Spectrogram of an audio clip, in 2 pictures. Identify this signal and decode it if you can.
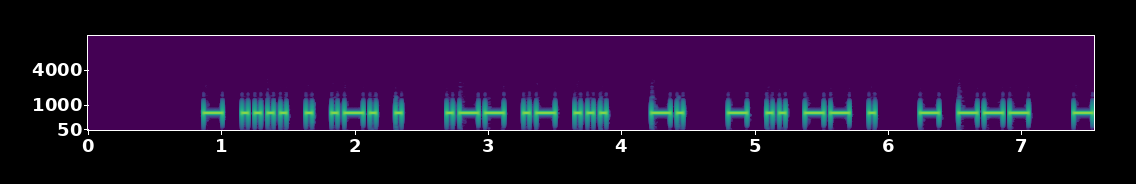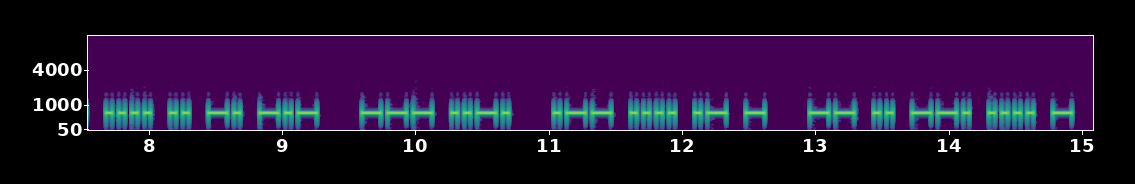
Morse code, heard as a keyed tone, about 25 wpm, 700 Hz. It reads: THERE WAS N TIME TO THINK OF WHAT MIGHT
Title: Sentences from Top 400 Words and Abbreviations 25wpm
